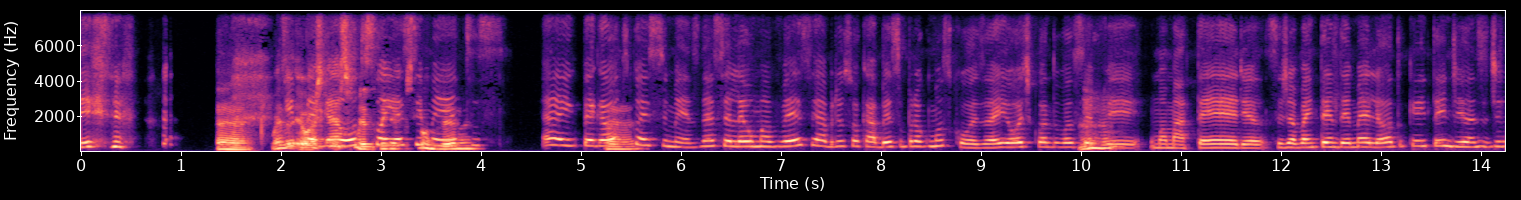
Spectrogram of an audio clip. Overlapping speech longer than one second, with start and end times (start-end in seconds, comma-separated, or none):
2.0-4.0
